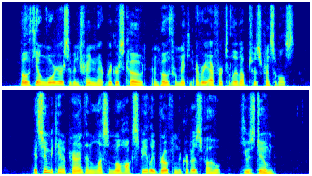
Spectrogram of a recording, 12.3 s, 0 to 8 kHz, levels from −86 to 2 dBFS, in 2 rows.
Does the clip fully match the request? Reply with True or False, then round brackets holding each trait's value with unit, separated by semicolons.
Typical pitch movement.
True (3.0 semitones)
